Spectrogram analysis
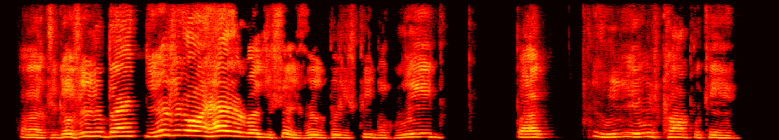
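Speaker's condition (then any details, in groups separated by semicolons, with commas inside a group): Parkinson's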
